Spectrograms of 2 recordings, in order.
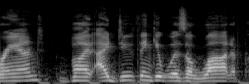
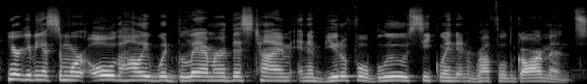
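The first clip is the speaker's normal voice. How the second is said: ordinary talk, nothing marked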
